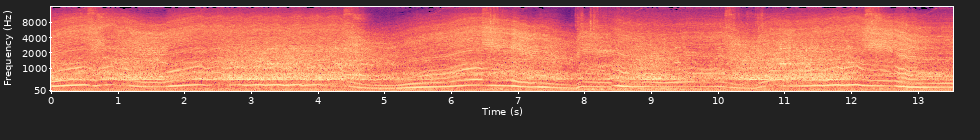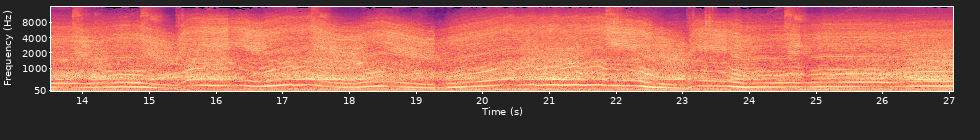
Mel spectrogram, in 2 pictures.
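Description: Tyres screech on the road surface.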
